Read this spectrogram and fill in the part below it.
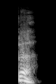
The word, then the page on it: book: British English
